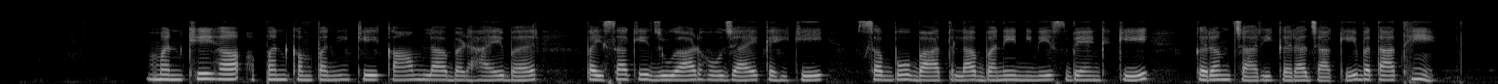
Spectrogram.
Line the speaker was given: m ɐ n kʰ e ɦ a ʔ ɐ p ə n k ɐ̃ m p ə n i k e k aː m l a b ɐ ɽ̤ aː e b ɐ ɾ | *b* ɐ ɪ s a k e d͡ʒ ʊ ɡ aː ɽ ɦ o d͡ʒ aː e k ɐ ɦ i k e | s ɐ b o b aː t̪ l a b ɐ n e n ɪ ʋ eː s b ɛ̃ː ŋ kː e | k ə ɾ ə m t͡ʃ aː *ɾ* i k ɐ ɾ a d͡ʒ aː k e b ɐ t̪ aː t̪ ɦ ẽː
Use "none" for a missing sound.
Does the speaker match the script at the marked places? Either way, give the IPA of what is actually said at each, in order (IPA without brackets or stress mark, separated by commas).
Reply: p, ɾ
